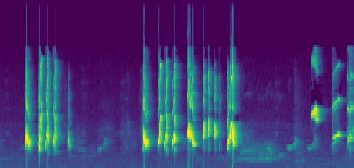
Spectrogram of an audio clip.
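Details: Rapid song of an orange-headed thrush, meant to rouse other birds: clusters of sharp, scratchy chirps in quick runs, separated by short gaps, with softer warbling and a few high whistles near the end.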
